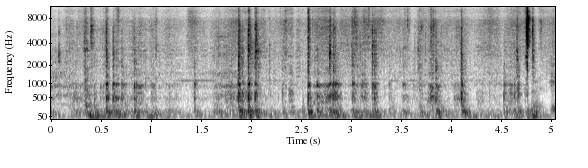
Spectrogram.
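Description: Wire cutters snipping through the wiring harness of a car's climate control unit, with a series of irregular sharp clicks amid the rustle of wires and plastic being handled.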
